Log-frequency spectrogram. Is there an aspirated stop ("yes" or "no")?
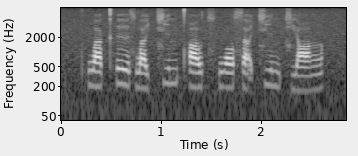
yes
